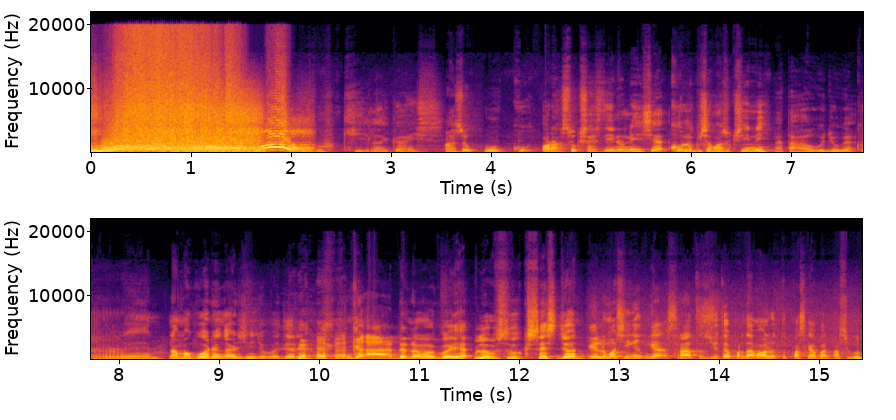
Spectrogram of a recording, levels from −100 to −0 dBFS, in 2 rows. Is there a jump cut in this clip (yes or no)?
yes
